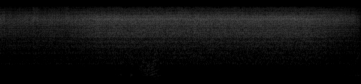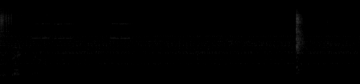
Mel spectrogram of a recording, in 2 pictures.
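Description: High-voltage corona discharge of an ion lifter (electrokinetic 'flying capacitor') giving a steady loud hiss, which cuts off sharply about five and a half seconds in as the power goes and the craft settles. A single sharp click comes near the end.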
